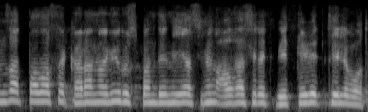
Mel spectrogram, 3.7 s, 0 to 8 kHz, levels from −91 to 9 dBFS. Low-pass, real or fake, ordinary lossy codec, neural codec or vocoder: 7.2 kHz; fake; Opus, 32 kbps; codec, 32 kHz, 1.9 kbps, SNAC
